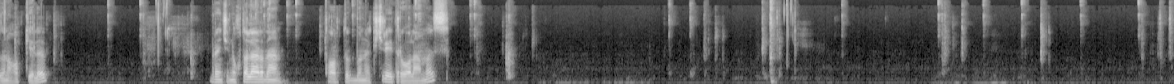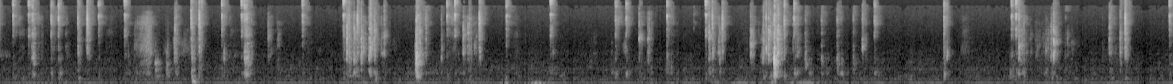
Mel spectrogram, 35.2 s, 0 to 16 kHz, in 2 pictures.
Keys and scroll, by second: 0.7 e, 2.5 ctrl+z, 4.7 w, 7.7 z, 10.7 e, 11.4 ctrl+space, 14.1 w, 15.4 e, 17.1 w, 17.3 space, 19.9 ctrl+z, 20.3 space, 21.5 s, 22.7 space, 22.9 z, 23.1 alt+a, 23.7 1, 24.5 space, 27.1 s, 28.7 z, 29.0 alt+a, 32.9-34.2 typing.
